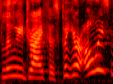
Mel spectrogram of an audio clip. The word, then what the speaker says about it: Louis-Dreyfus: over to the church no it's actually French Lily Dreyfuss but you're always mispronouncing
